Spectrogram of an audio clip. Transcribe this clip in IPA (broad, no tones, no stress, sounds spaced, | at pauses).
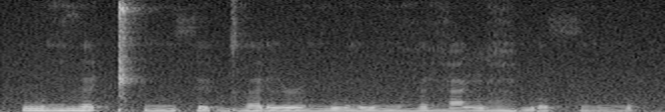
w ə̤ ð ə ǁʰ o̤ θ ʉ ɡʱ ʌ ɾ ɯ ɹ o̤ w ə̤ w o̤ ɦ ə ɦ a ŋ a̤ b o θ o̤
